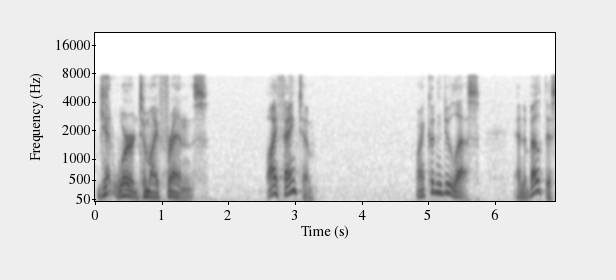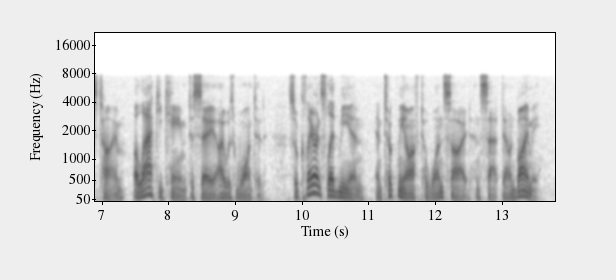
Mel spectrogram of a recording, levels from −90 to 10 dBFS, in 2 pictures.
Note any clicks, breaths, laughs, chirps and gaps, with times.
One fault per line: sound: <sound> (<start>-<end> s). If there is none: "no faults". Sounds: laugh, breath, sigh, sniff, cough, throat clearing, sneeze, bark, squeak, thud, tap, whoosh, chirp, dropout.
no faults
